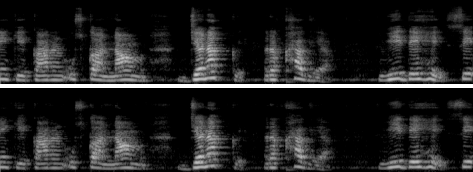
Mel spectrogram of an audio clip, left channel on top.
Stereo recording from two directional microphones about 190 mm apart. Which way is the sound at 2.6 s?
10° left (ahead or behind).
